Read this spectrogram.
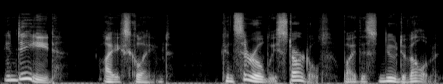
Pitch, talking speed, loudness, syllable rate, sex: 140 Hz, 120 wpm, -19 LUFS, 5.7 syllables/s, male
